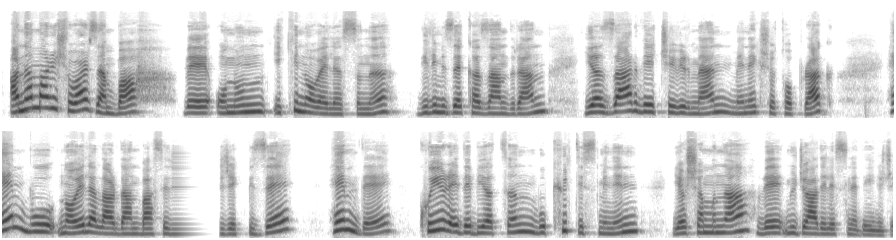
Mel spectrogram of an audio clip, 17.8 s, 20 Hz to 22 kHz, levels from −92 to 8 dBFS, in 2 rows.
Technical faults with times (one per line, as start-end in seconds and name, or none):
10.63-11.12 call audio freeze
14.26-17.82 jitter buffer speed-up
